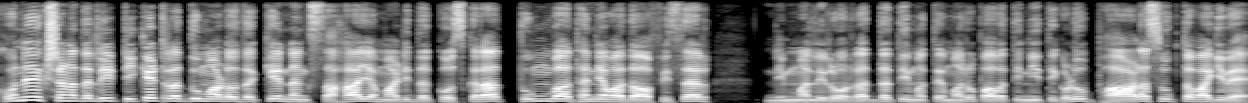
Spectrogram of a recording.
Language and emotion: Kannada, happy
